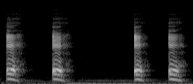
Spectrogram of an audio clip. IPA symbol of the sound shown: ɛ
